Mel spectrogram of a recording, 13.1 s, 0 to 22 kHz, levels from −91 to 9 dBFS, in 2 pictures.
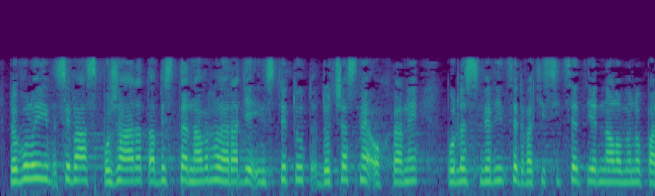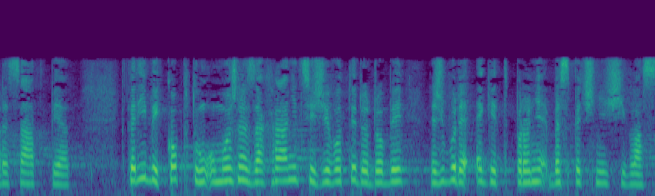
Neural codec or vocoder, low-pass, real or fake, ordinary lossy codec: none; 7.2 kHz; real; none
